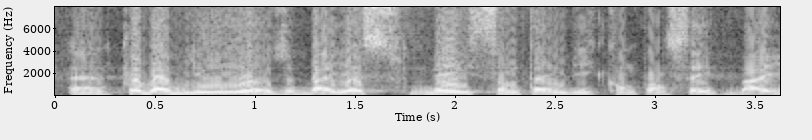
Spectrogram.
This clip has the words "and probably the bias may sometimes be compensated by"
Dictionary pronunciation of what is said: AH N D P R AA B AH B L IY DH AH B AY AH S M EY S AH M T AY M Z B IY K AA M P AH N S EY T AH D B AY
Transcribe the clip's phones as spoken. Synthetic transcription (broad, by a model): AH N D P R AA B AH B L IY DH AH B AY AH S M EY S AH M T AY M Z B IY K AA P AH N S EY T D B AY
